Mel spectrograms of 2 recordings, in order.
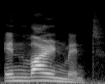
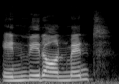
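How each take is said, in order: First: The middle syllable is reduced with no O. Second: The middle syllable has a full O vowel. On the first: The speaker calls it right. "N Y R N ment. So this is the correct pronunciation" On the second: The speaker calls it wrong. "you end up pronouncing N V R O N ment. Now this is wrong"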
